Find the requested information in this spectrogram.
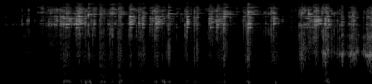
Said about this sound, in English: Okay, before I roll, I just wanted to grace the audience with some dice ASMR. Okay. Are you ready? Are you ready? Sure.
